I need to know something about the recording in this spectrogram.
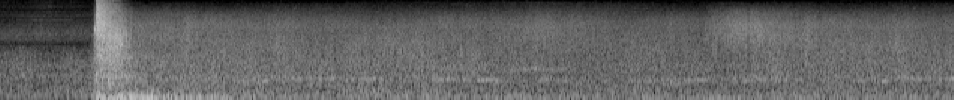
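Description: Wind rushes loudly during a freefall.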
